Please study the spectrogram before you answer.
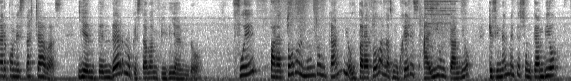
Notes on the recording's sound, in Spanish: En este capítulo especial grabado desde Clarice Café y Literatura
